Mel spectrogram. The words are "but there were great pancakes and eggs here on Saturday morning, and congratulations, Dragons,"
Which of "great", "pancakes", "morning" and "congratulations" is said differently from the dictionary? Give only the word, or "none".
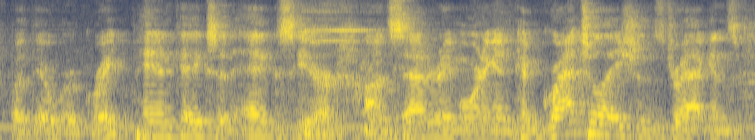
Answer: none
